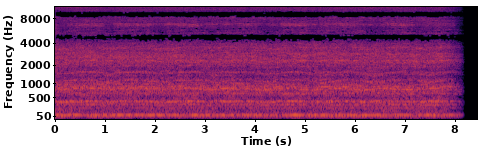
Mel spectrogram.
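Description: Faint steady room tone: a low hum with light hiss.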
